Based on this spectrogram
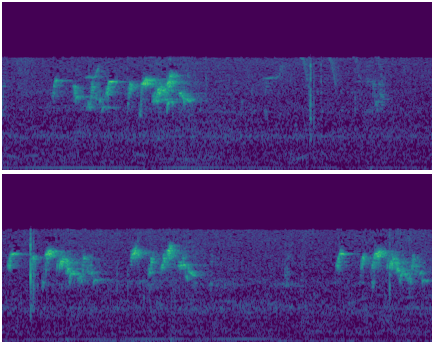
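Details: Red-whiskered bulbul in a trap, fighting a decoy bird: repeated short, lively whistled phrases with sharp, chattering notes, coming in bursts every couple of seconds, with clicks and low steady hum behind.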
